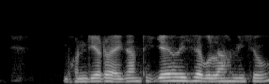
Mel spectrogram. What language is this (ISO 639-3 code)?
asm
